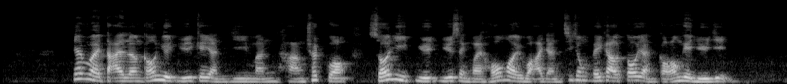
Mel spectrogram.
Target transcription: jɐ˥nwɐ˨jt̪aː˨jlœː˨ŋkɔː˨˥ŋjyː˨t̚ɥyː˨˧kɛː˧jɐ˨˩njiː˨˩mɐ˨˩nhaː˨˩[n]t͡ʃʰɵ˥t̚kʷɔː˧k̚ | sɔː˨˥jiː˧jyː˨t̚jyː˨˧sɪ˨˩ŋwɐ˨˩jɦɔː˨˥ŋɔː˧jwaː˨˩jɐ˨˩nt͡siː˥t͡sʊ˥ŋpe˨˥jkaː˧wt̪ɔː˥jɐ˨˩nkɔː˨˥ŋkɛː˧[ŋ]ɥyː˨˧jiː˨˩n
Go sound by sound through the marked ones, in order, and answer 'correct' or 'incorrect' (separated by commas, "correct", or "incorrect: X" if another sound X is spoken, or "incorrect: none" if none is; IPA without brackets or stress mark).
incorrect: ŋ, incorrect: none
